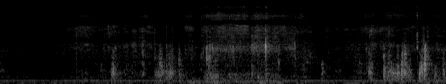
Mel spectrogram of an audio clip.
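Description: Paper rustling and crinkling in irregular small crackles as printed sheets of scrapbook paper are lifted and flipped by hand. It is faint, and picks up about a second in.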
